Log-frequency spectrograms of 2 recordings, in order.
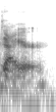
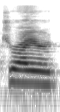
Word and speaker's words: Dyer: Dyer. Yes, not Dryer, Dyer. I was saying it wrong too. Activated the YouTube comments now, right? Yeah. We love Dr. Wayne Dyer. It's Dyer, not dryer, you know? It's not like a dryer in your house.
